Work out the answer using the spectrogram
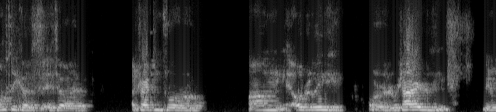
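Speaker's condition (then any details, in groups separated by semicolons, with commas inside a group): Cerebral palsy; wheelchair user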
